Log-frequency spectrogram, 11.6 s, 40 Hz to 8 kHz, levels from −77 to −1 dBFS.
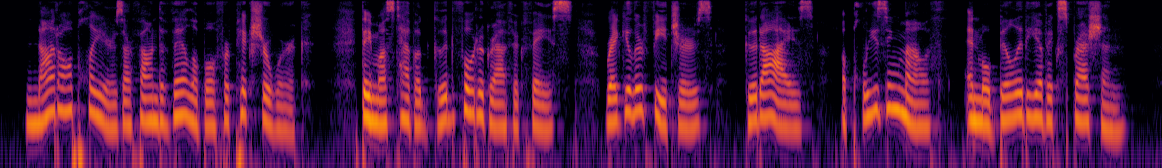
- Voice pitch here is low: No, medium, 175 Hz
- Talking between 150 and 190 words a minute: No, average, 140 wpm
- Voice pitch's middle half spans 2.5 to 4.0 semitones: No, average, 4.6 semitones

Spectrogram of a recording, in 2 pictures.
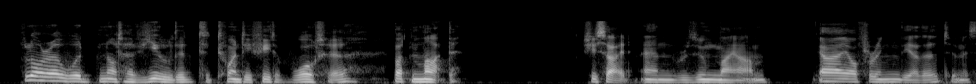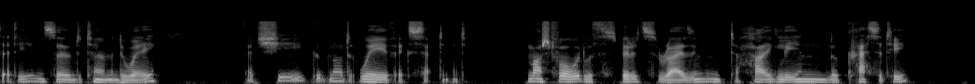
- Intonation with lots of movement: No, average, 2.8 semitones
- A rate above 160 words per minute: No, average, 145 wpm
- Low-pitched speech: Yes, low, 115 Hz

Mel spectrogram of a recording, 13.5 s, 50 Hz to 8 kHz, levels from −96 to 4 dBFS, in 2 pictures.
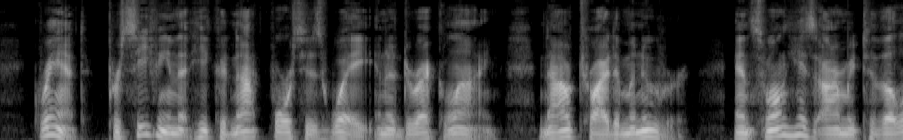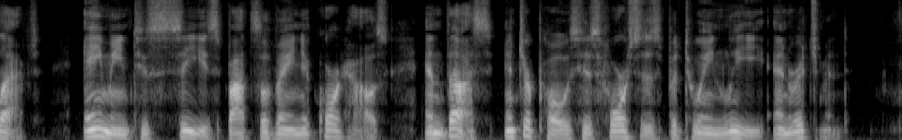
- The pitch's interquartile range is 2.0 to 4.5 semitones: Yes, average, 4.2 semitones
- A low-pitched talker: Yes, low, 110 Hz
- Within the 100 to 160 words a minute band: No, average, 175 wpm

